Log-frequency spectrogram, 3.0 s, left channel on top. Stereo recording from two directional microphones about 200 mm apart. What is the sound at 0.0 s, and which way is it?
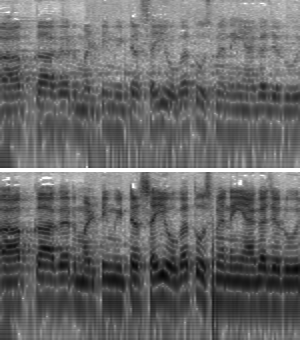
A man's voice, 20° right (ahead or behind).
